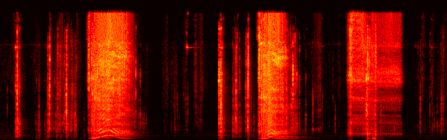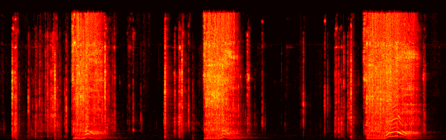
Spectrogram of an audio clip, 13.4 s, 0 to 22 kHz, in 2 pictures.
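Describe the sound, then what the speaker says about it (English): Lug nuts on a 1998-2011 Ford Ranger front wheel loosened with a 19mm socket, six bursts of rapid mechanical whirring and ratcheting separated by short pauses, loud and close. "we're going to remove our wheel using a 19mm socket"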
